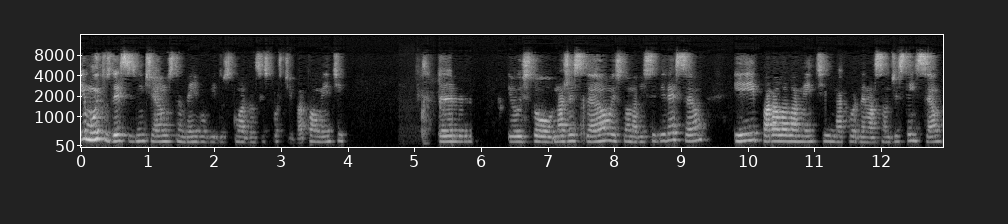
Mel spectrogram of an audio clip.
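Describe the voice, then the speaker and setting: Her tone dark and mellow, a woman speaks somewhat breathily at a fairly slow pace with fairly even intonation. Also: medium pitch for a woman, big swings in loudness. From Germany. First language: German (speaking Portuguese). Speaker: physical education professor. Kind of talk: interview.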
